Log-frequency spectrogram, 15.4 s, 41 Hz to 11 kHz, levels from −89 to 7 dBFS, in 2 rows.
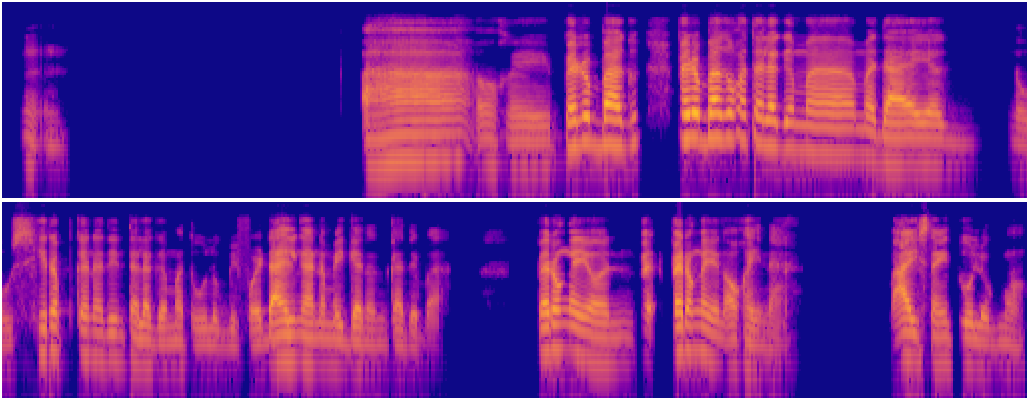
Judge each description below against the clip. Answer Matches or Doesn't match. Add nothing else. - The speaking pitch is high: Doesn't match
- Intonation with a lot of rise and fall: Matches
